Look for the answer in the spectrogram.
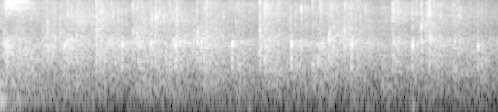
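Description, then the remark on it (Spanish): An audience gives a strong round of applause to God, the King, dense overlapping claps forming a continuous, even wash of sound that holds at a fairly constant loudness throughout, with no clear voices on top. “Dale ese fuerte aplauso al Rey de”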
